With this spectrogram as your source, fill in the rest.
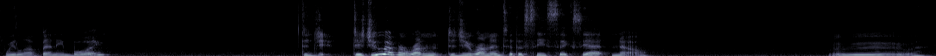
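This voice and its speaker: A woman's voice: fairly high pitch, expressive, takes it slowly, gravelly, long pauses, dark tone. A woman streaming a game live, chatting bubbly and giggly with her co-op partner. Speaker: livestreamer. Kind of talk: casual gameplay chat.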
